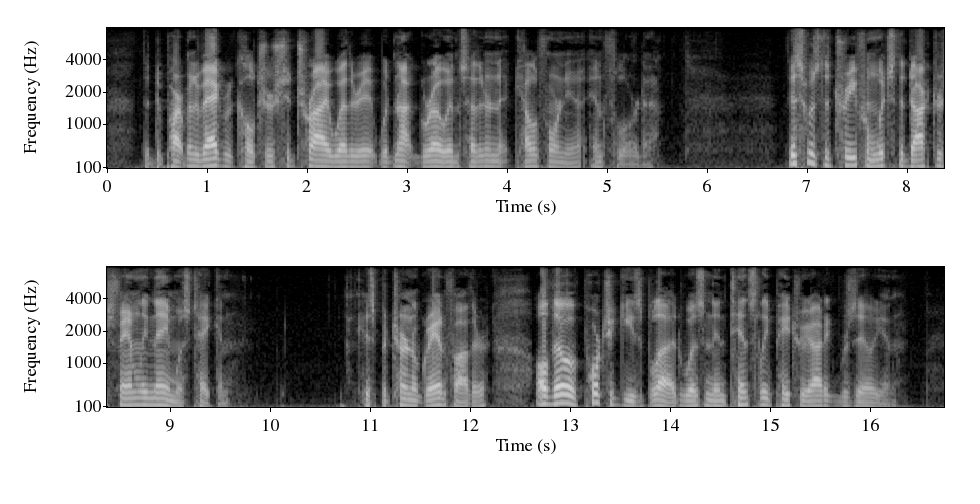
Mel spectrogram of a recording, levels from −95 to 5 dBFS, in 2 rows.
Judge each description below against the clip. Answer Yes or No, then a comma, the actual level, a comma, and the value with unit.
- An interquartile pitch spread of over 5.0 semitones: No, average, 3.4 semitones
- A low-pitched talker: Yes, low, 115 Hz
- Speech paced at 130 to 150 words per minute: Yes, average, 145 wpm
